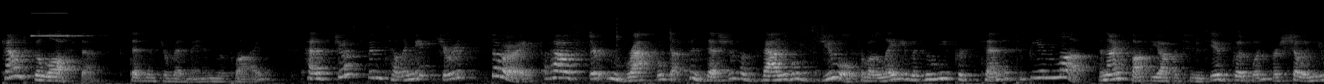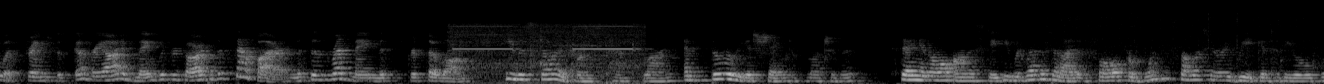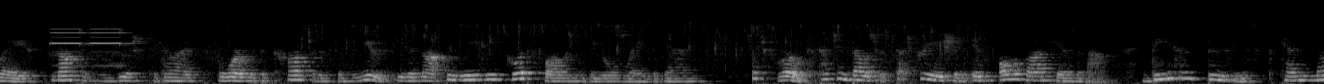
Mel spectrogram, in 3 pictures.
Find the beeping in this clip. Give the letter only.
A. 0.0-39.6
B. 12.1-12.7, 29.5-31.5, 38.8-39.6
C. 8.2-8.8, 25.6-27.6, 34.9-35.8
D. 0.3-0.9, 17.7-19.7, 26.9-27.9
D.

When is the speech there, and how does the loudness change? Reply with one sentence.
You can hear the speech from 0.0 to 39.6 s, at a steady volume.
